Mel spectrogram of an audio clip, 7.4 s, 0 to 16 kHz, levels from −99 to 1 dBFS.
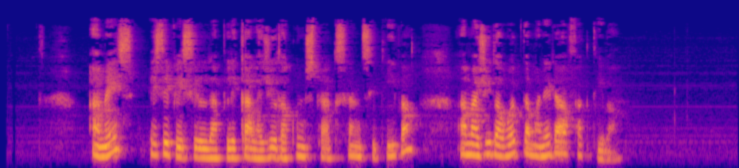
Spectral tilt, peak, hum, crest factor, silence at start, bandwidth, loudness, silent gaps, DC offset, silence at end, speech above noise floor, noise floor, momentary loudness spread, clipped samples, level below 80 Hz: -5 dB/octave; -8 dBFS; none; 20 dB; 0.55 s; 11.5 kHz; -25 LUFS; none; under 0.1%; 1.2 s; 39 dB; -64 dBFS; 12 LU; under 0.1%; -74 dBFS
